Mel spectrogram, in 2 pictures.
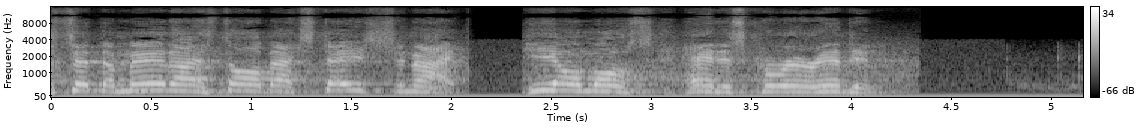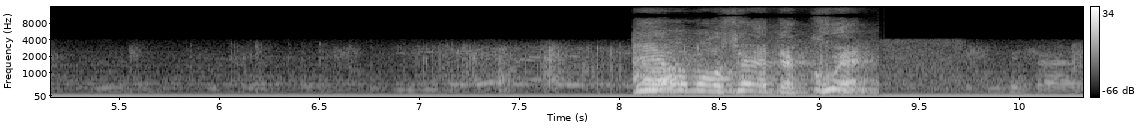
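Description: A man speaks loudly and forcefully, close to a microphone.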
